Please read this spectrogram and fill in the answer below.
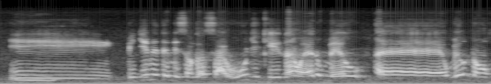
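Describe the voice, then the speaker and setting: A man speaks over noticeable background noise. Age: 40s. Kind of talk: interview. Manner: hesitant, many fillers.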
